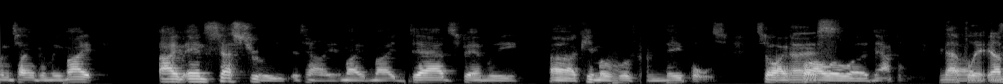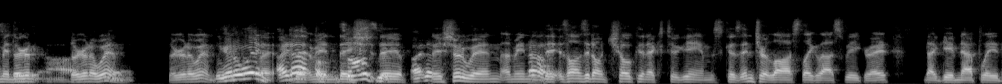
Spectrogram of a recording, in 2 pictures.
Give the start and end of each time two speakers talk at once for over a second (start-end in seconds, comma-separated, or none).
9.5-11.3, 12.1-14.4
